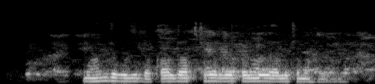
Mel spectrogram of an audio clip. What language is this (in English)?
Bangla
